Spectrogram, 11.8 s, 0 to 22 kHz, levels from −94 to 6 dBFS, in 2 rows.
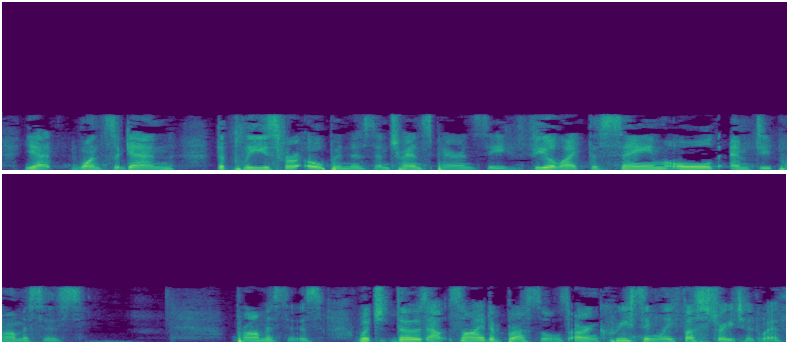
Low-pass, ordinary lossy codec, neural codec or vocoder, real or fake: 7.2 kHz; MP3, 48 kbps; none; real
